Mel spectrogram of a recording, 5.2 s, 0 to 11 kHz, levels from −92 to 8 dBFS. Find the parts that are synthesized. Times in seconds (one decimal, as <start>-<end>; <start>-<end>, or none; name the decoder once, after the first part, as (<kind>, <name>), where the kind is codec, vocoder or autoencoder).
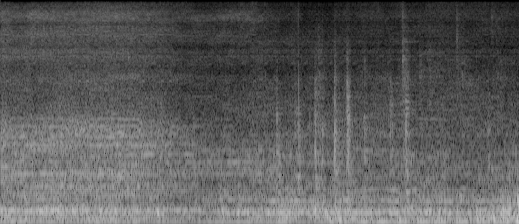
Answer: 0.0-5.2 (codec, SNAC)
